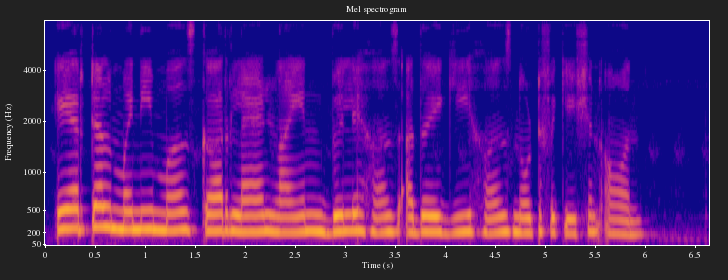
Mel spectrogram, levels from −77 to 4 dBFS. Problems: background sounds at intervals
